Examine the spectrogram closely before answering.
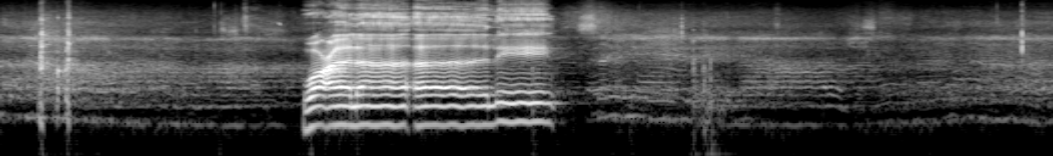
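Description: A man speaks into a microphone with animation, his voice rising into a loud, drawn-out chant.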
